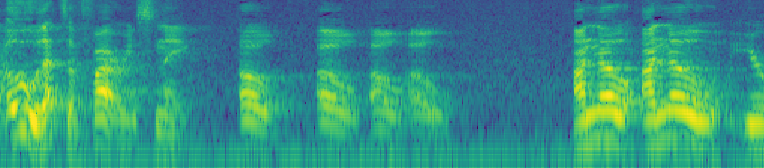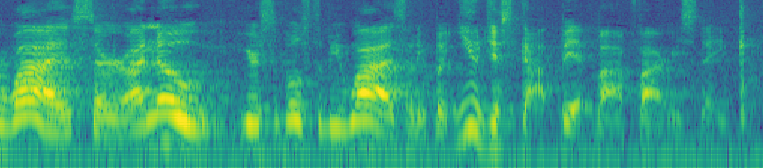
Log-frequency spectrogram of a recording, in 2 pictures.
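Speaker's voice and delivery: tut-tut softly at a bitten friend; mock sympathy. Mocking a wise churchgoer.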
